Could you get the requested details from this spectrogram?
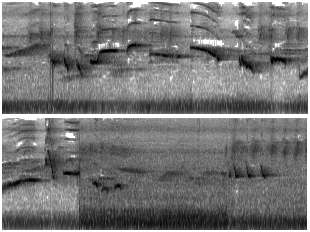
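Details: Ngeplong-style magpie-robin calling a rival: a rapid series of loud, slurred whistles, many sweeping downward, for about four seconds, after which the song gives way to broad rushing noise with faint high notes.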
